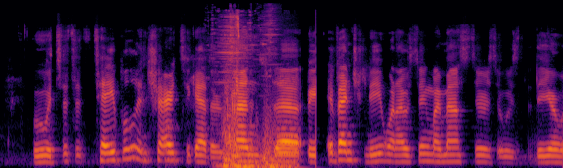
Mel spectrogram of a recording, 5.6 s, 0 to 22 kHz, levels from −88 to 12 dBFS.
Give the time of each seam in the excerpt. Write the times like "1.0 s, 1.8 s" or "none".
2.3 s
